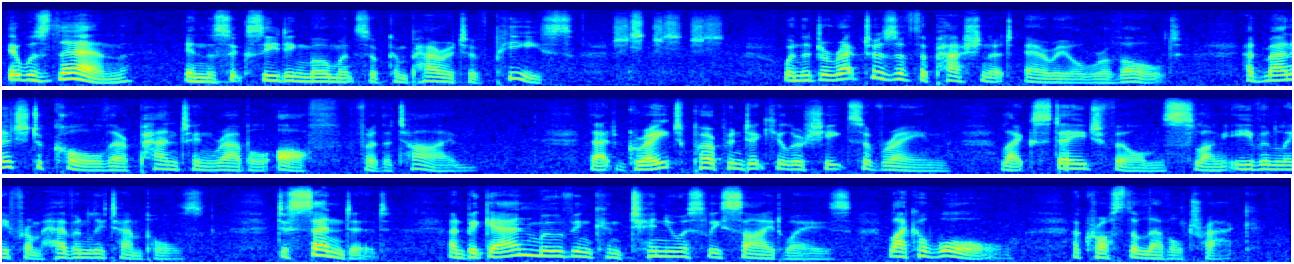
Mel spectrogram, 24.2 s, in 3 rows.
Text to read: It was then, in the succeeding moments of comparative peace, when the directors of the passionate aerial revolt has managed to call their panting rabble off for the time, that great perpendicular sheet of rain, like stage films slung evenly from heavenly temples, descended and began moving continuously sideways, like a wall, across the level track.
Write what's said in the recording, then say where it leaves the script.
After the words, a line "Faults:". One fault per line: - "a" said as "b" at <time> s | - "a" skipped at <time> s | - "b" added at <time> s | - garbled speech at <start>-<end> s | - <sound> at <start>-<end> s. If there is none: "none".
It was then, in the succeeding moments of comparative peace, when the directors of the passionate aerial revolt had managed to call their panting rabble off for the time, that great perpendicular sheets of rain, like stage films slung evenly from heavenly temples, descended and began moving continuously sideways, like a wall, across the level track.
Faults:
- laugh at 3.8-4.5 s
- "has" said as "had" at 7.8 s
- "sheet" said as "sheets" at 13.1 s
